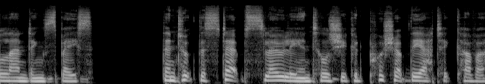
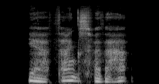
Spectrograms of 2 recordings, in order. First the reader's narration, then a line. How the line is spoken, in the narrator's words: Grace muttered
